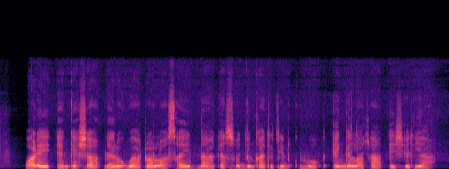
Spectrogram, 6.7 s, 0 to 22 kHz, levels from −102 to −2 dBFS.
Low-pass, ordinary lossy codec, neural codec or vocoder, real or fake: 14.4 kHz; none; none; real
